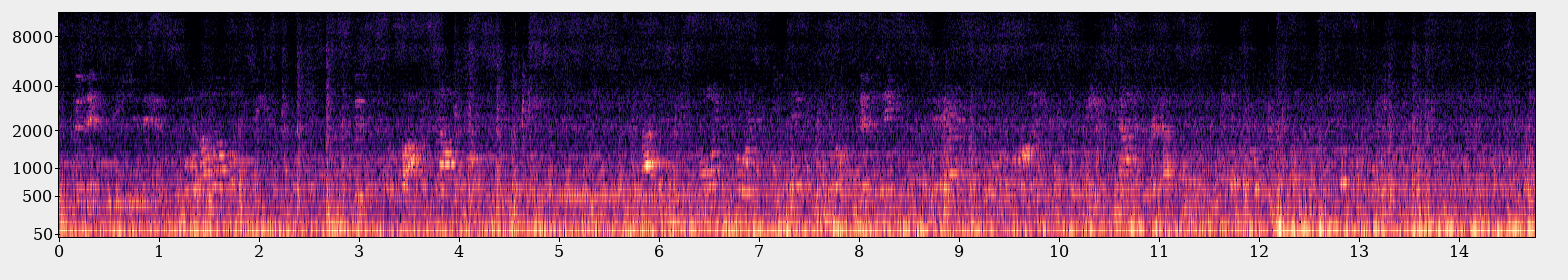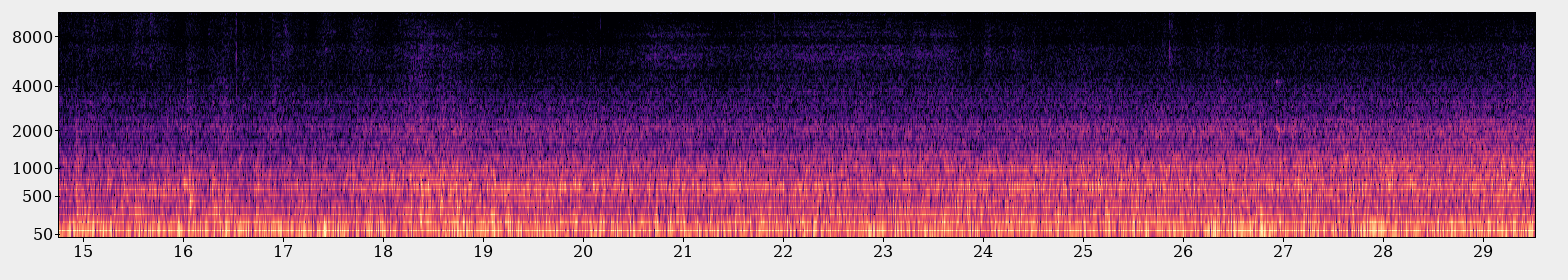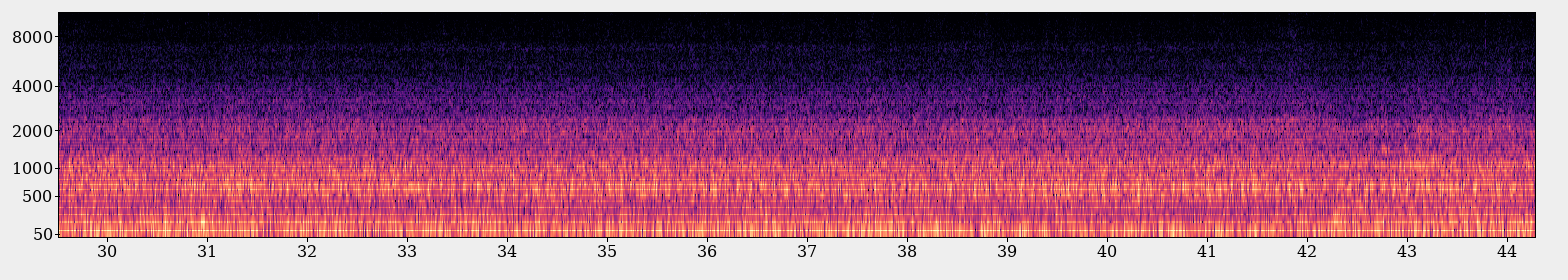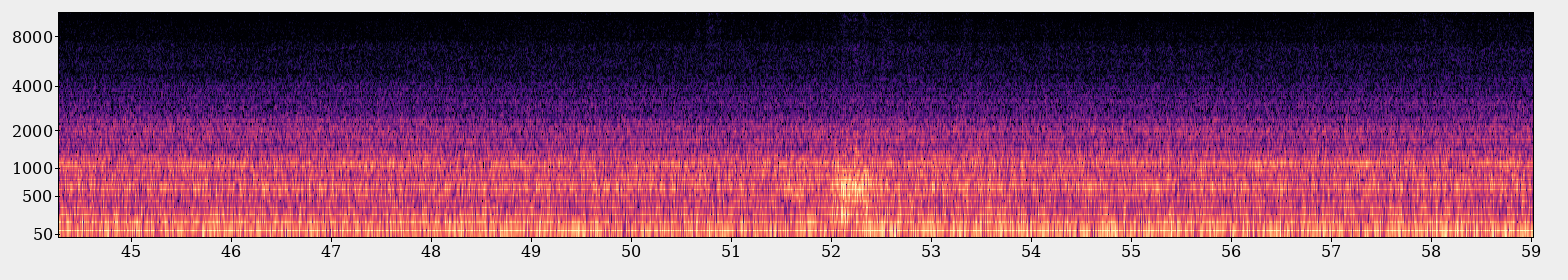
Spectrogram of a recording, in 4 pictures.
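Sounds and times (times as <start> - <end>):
clacks over rail joints: 0.0 - 20.3, 50.2 - 55.2
train wheels rumbling on rail: 0.0 - 59.0.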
